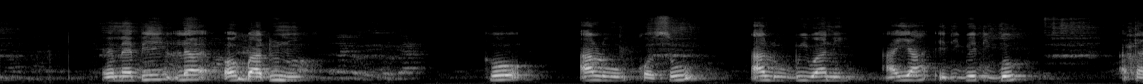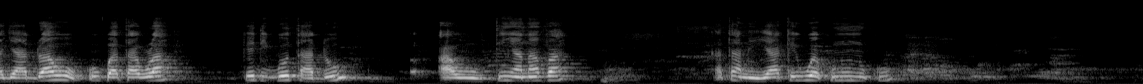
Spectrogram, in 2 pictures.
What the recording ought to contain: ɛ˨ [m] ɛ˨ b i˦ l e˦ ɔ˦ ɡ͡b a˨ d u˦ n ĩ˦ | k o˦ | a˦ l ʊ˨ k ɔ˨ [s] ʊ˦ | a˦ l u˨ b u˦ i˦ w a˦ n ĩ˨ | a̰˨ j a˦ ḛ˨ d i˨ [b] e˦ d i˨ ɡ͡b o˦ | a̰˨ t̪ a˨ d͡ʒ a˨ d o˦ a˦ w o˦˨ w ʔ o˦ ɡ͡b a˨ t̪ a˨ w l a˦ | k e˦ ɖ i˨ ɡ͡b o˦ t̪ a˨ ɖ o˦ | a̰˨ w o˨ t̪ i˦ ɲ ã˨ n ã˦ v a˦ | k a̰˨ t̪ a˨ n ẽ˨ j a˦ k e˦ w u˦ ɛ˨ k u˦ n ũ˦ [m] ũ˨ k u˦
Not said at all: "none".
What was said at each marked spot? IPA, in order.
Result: m, s, ɡ͡b, n

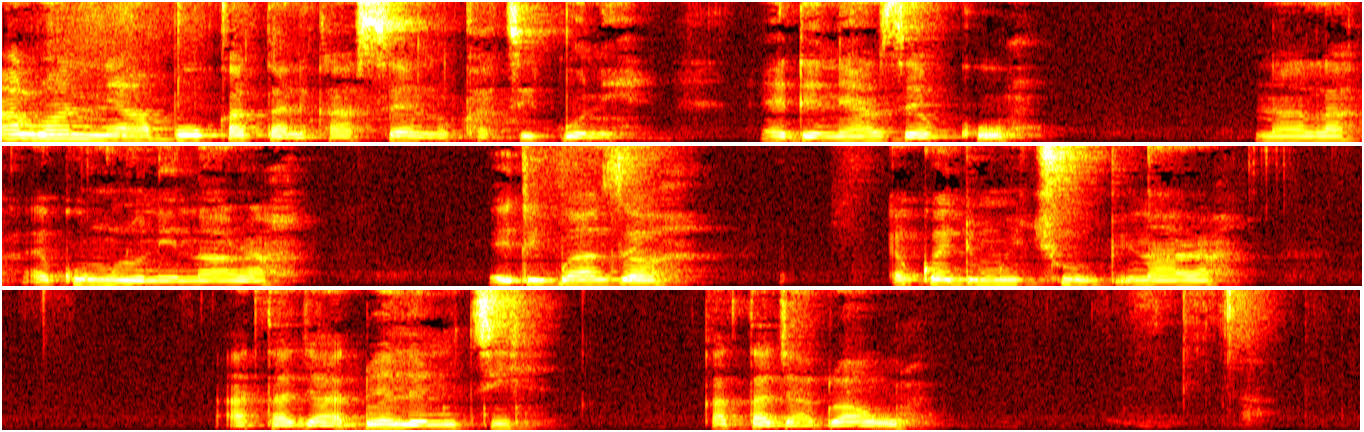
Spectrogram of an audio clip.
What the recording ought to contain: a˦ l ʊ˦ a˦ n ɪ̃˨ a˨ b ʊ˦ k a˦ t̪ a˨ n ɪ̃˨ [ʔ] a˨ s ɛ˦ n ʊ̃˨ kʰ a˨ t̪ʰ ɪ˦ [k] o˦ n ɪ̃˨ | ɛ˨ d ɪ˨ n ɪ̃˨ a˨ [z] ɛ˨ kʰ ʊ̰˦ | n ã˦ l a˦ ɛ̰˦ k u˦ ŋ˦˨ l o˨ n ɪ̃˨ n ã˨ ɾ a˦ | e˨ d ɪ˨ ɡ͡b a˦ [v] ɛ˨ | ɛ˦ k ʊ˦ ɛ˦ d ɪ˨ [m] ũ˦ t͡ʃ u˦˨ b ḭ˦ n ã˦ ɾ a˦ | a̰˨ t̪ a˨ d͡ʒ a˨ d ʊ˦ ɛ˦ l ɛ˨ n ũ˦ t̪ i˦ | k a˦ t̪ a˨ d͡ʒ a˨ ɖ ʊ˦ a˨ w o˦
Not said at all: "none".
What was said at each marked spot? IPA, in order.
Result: k, k͡p, z, z, m

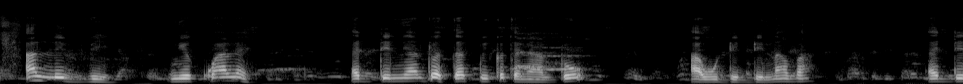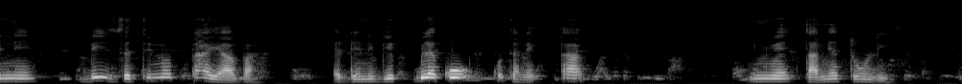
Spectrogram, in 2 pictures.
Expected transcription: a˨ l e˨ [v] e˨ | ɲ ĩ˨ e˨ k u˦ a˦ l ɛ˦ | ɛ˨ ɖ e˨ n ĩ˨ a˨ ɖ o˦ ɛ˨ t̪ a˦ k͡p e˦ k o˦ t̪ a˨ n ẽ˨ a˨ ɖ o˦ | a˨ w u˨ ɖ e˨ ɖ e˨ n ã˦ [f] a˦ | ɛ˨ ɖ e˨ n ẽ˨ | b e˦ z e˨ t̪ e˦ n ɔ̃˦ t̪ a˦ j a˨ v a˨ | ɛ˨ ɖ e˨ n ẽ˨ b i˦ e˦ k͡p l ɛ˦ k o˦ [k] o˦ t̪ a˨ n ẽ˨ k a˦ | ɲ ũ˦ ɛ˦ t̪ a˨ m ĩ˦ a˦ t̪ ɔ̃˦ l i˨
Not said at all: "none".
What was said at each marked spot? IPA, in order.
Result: v, v, k

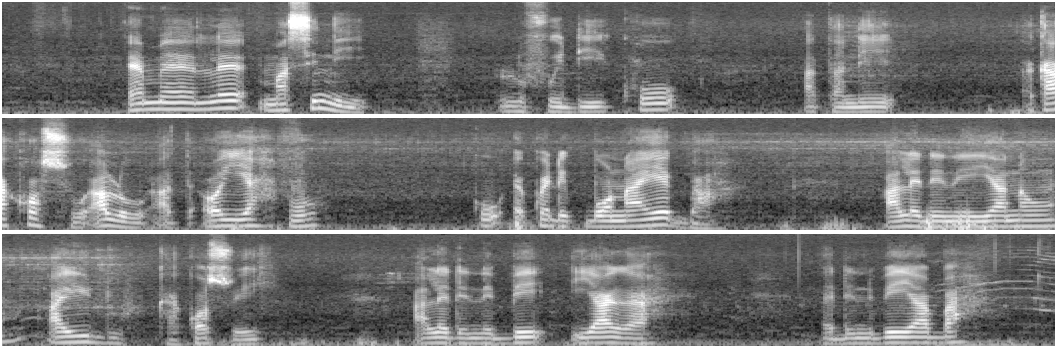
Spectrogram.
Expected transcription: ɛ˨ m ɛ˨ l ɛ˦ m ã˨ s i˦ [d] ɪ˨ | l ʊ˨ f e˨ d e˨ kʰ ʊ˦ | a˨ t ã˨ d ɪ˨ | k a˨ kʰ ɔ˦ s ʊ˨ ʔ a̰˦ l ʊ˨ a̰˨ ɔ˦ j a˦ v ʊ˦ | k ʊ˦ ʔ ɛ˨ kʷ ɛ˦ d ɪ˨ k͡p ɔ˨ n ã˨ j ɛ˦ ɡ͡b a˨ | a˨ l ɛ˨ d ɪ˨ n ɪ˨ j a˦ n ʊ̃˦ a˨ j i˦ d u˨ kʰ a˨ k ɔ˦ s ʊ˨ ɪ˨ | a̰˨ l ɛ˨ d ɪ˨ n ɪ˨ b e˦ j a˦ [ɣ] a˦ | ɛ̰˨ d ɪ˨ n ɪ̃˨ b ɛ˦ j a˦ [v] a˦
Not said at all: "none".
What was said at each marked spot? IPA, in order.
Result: n, ɣ, b

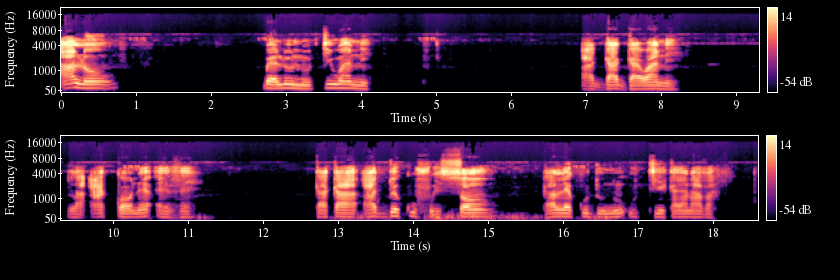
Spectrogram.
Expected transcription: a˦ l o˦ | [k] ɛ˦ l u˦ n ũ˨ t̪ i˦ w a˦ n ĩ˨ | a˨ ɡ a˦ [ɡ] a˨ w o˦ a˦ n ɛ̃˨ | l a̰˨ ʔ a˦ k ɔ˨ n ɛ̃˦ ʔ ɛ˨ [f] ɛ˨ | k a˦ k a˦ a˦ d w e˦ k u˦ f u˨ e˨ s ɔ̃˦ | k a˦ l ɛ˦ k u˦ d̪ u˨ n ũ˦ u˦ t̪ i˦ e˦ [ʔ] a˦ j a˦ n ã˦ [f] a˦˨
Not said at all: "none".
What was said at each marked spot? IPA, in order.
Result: k͡p, ɡ, v, k, v

